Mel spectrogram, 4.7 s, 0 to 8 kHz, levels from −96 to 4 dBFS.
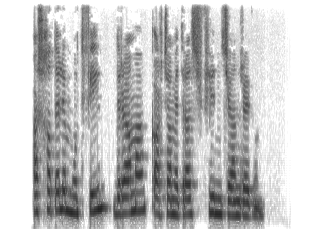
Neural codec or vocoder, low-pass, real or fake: none; 7.2 kHz; real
